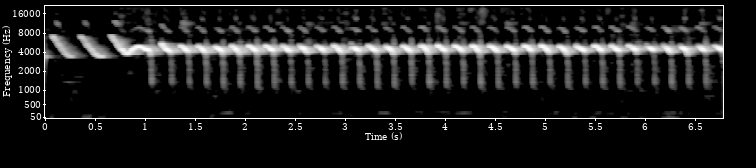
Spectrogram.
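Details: Java sparrow singing canary-like phrases, used for training birds: three quick rising-falling whistles open into a long, even, high-pitched trill of rapidly repeated chips, close and loud.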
